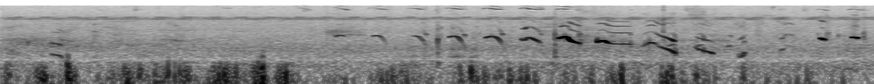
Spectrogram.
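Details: Five-week-old puppies whimpering and squeaking: many short high whines that rise and fall, scattered at first, then thicker and louder toward the end, over a soft low rumble of background noise.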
